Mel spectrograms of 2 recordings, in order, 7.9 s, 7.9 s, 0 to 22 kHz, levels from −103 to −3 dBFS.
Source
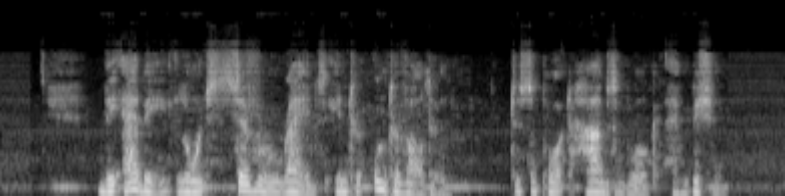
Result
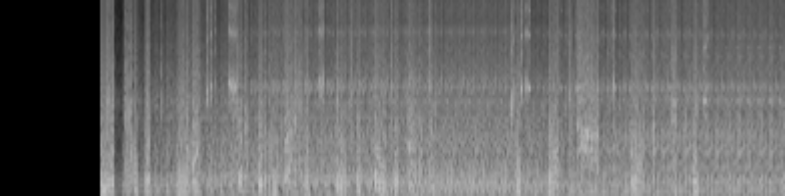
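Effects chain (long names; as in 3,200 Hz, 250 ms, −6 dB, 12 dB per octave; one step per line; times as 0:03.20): high-pass filter 100 Hz 24 dB per octave
mains-hum notches 50/100/150/200 Hz
gate on every frequency bin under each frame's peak −25 dB strong
Chebyshev low-pass filter 3,900 Hz, order 4
harmonic and percussive parts rebalanced harmonic −10 dB
downward compressor 12 to 1, threshold −38 dBFS, peak gain reduction 17.5 dB
brickwall limiter −33.5 dBFS, peak gain reduction 7.5 dB
log-companded quantiser 2 bits
on a send: echo that builds up and dies away 108 ms, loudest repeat 8, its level −14.5 dB
on the sum: multiband upward and downward compressor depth 40%
level +3.5 dB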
